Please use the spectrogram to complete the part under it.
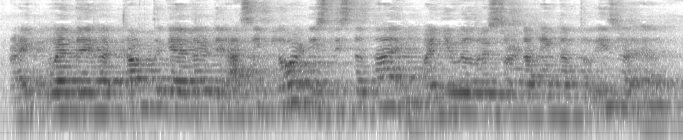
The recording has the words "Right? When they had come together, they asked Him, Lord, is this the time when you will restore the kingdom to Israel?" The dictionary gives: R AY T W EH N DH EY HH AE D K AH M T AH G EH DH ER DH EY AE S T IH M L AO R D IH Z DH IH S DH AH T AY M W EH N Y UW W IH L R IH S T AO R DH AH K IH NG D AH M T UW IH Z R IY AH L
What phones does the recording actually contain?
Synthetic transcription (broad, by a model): R AY T W EH N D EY HH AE D K AH M T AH G EH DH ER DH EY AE S IH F L AO R D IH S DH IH S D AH T AY M W EH N Y UW W IH L R IH S T AO R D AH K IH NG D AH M T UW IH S R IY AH L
